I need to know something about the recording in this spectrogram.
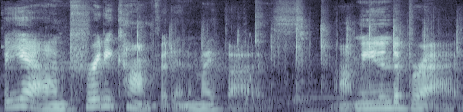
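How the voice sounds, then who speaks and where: Low-pitched woman chatting casually over game music. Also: animated, moderate pace, a bit bright. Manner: informal, rambling, slangy, mildly profane. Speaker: livestreamer, VTuber host. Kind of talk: casual chat while playing a game, answering viewers. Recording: music playing behind the voice.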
